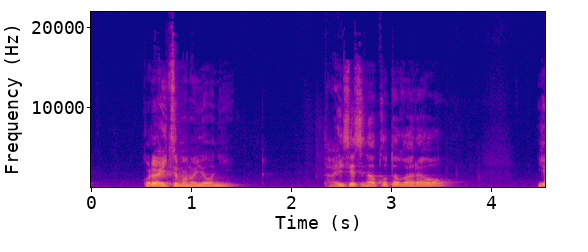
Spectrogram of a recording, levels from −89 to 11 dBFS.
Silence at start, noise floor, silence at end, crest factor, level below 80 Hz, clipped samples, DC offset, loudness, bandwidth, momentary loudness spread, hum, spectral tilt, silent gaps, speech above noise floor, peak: 0.55 s; -59 dBFS; 0 s; 20 dB; -62 dBFS; under 0.1%; under 0.1%; -20 LUFS; 19.5 kHz; 15 LU; none; -6 dB/octave; none; 40 dB; -2 dBFS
